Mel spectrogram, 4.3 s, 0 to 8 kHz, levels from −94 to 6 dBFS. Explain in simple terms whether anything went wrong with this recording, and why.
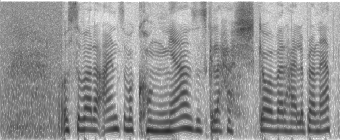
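Gain pumping runs through the whole clip. Loud and soft parts end up closer in level and the sound is squashed, likely from gain set far too high.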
